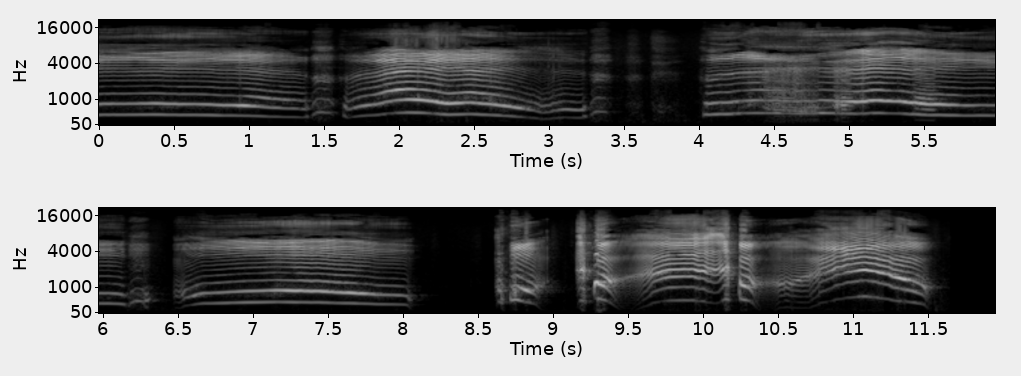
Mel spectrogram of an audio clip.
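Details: Sound-effect loop, meant for desensitizing dogs, of an infant crying in repeated loud, high-pitched wails separated by brief gasping pauses.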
